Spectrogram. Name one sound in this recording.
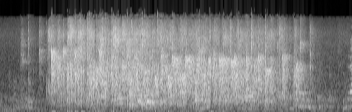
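A group of people laugh and clap loudly.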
